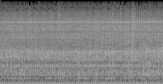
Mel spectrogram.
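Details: Salvage-auction diesel van at idle: an uneven, fast clattery rattle over a deep steady rumble at the front corner of the engine. The owner suspects the power steering pump; unconfirmed.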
